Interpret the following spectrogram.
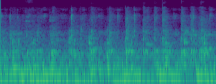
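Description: Marching band music: the percussion plays a run of quick, uneven drum strokes over a low held note, with the sustained wind chords dropped out.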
